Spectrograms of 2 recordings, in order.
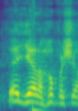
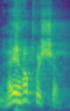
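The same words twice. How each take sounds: First: Said in the usual way. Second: Loud friendly call across the room; hey, Hopusha called out loud. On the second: Retold or imitated. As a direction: shout the name to get his attention.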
